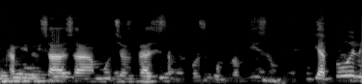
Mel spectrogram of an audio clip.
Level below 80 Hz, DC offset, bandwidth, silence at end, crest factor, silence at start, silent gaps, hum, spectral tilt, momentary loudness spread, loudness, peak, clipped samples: -60 dBFS; under 0.1%; 10.5 kHz; 0 s; 20 dB; 0 s; none; none; -6 dB/octave; 21 LU; -22 LUFS; -4 dBFS; under 0.1%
